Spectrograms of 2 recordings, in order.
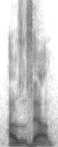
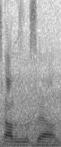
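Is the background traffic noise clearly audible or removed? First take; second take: removed; clearly audible. First: Background noise is filtered out, leaving a clean voice. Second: Loud traffic noise is heard behind the voice. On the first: "with some post-processing with the same A I voice isolation" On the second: "no post-processing out here in this super loud environment"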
